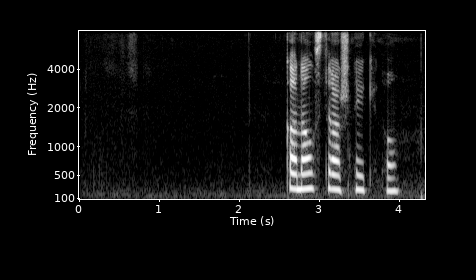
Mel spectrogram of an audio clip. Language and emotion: Russian, neutral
